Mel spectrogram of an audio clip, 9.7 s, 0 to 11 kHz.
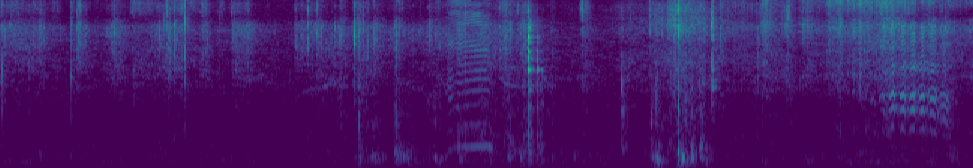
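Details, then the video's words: Miniature goat kids playing at dusk on a French farm; short harmonic bleats near 4 and 9 seconds among scattered knocks and rustling, with a faint steady background hiss. "Chèvres miniatures des Tourelles ~ Jeux des chevreaux au crépuscule"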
